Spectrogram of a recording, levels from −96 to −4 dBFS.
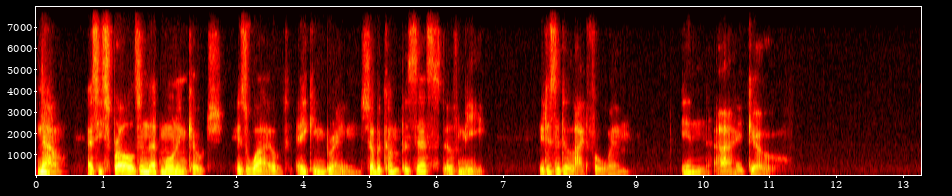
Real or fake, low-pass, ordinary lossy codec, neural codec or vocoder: real; 7.2 kHz; Opus, 16 kbps; none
